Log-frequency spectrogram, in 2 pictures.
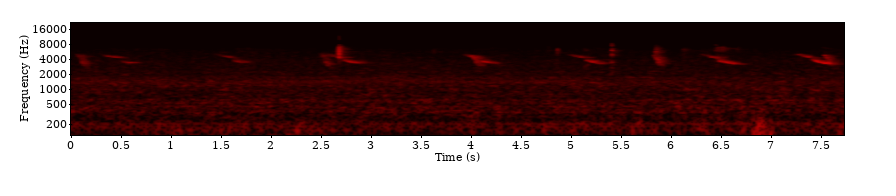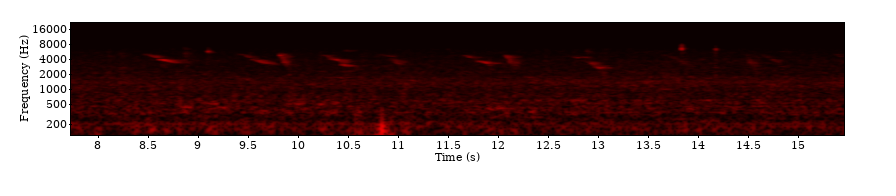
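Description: A small bird calling repeatedly in short, high, falling chirps, about one or two a second, over faint outdoor background noise. One sharp click sounds a few seconds in.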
